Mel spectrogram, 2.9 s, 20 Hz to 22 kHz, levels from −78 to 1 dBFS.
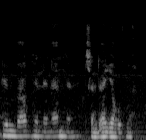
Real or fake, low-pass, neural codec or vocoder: real; 10.8 kHz; none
